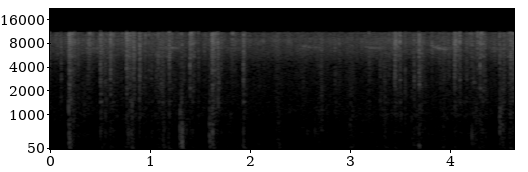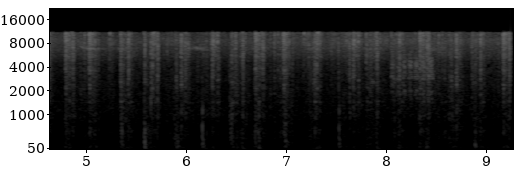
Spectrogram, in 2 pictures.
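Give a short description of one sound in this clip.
Footsteps brush through grass and crunch on a dirt path.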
